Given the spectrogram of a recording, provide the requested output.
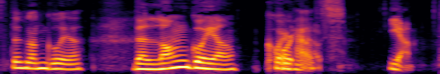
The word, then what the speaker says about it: Longueuil: And can you help me pronounce the courthouse because it's French? It's the Longueuil.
